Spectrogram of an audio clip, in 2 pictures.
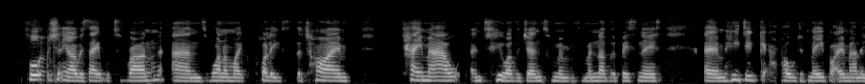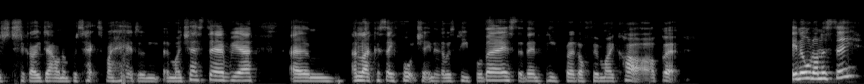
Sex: female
